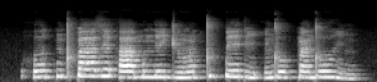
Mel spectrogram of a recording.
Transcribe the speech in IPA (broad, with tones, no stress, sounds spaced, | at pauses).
h oː˧ l kʷ ĩ˧ t k͡p aː˦ z ɛ˦ h aː˧ m ə˧ ŋ eː˧ d͡ʒ ũ˨ l ɔ̃˧ p t i˦ k͡p eː˧ ɗ iː˨ h ĩ˨˦ d oː˧ k͡p ã˧ d oː˦ ɣ i˨ ŋ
